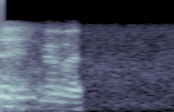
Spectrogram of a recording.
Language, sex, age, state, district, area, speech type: Dogri, male, 18-30, Jammu and Kashmir, Kathua, rural, conversation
